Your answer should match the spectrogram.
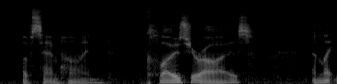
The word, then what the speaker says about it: Samhain: Samhain, pronounced roughly Samhain, was not merely a festival of harvest.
